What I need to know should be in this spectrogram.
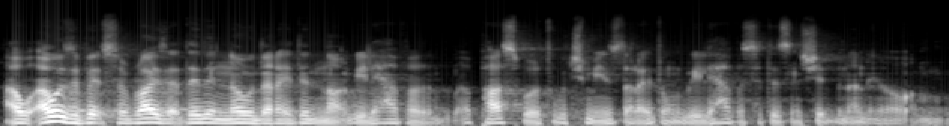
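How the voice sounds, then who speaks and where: A man's voice: medium pitch, fast talker, gravelly, dark tone. A man in his early twenties, raised in Syria, speaking thoughtfully in an interview and searching for his words. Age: early 20s. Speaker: student interviewee. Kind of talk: reflective documentary interview. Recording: reverberant space with faint music.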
